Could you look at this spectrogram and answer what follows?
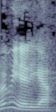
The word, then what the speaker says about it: Amelia: I'm Amelia. – All right. And how do you spell that? – A-M-E-L-I-A.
